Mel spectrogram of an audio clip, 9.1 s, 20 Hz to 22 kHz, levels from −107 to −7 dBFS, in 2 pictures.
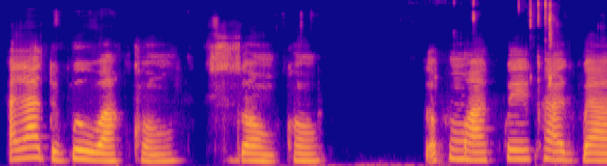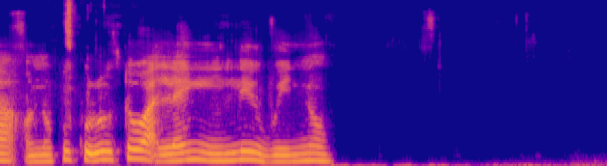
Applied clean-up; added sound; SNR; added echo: neural mask model Resemble Enhance denoiser.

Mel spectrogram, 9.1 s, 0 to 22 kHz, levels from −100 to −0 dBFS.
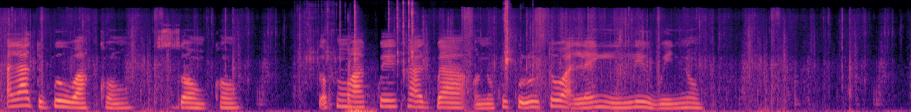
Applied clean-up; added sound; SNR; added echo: none; Tearing + Camera; 10 dB; none.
